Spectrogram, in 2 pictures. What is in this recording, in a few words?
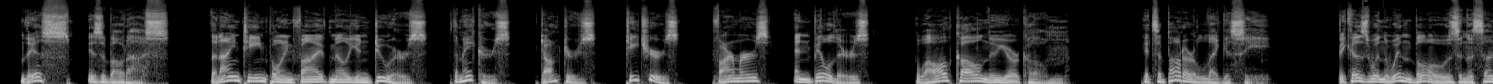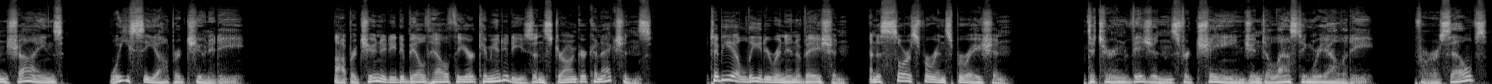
english american automotive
